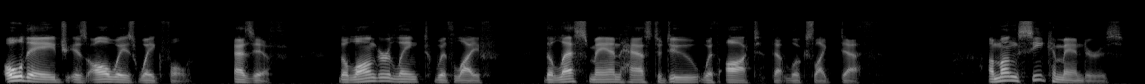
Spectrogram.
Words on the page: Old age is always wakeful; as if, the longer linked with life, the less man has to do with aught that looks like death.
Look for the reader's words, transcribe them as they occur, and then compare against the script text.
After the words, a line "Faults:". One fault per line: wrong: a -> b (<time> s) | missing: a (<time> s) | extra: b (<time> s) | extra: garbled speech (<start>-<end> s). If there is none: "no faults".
Old age is always wakeful; as if, the longer linked with life, the less man has to do with aught that looks like death. Among sea commanders
Faults:
extra: Among sea commanders (9.9 s)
